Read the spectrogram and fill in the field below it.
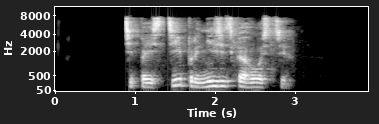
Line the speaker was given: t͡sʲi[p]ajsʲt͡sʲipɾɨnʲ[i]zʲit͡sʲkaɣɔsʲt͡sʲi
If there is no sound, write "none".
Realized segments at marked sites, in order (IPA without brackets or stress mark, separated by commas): p, i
